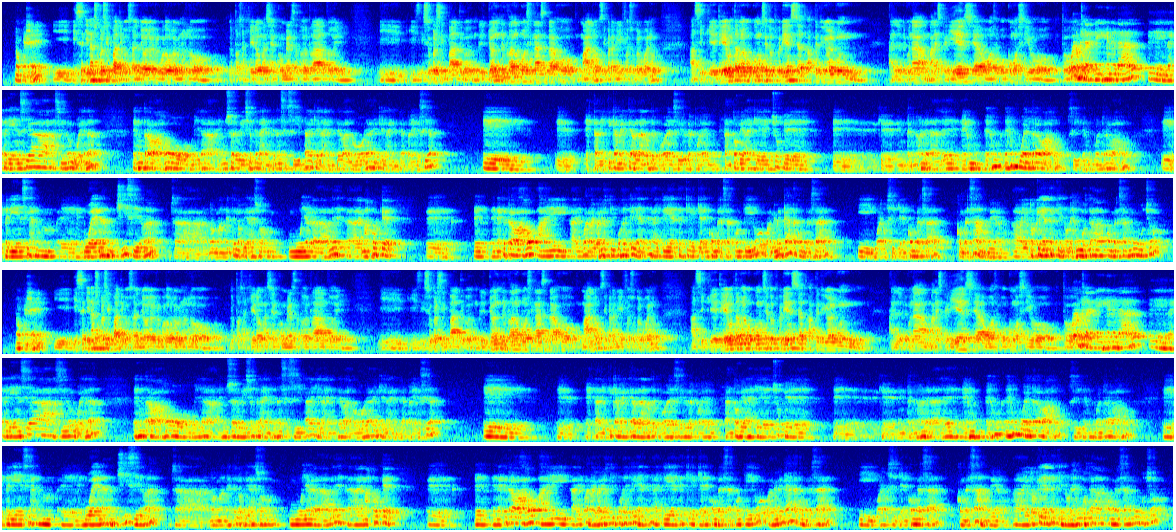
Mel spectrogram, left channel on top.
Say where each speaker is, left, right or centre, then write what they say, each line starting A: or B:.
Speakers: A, on the left; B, on the left.
A: Ok.
B: Y, y- y se- eran súper simpáticos. O sea, yo lo que recuerdo, por lo menos lo- los pasajeros me hacían conversa todo el rato y, y, y- y súper simpáticos. Yo en verdad no puedo decir nada de ese trabajo malo, si para mí fue súper bueno. Así que te quería preguntar, bueno, ¿cómo, cómo ha sido tu experiencia? ¿Has tenido algún, alguna mala experiencia o, has- o cómo ha sido todo,
A: Bueno, mira,
B: todo?
A: en general eh, la experiencia ha sido buena. Es un trabajo, mira, es un servicio que la gente necesita y que la gente valora y que la gente aprecia. Eh, eh, estadísticamente hablando, te puedo decir, después de tantos viajes que he hecho, que, eh, que en términos generales es un, es un, es un buen trabajo, sí, es un buen trabajo eh, experiencias mm, eh, buenas, muchísimas. O sea, normalmente los viajes son muy agradables. a- Además, porque eh, en, en este trabajo hay, hay, bueno, hay varios tipos de clientes. Hay clientes que quieren conversar contigo. A mí me encanta conversar. Y bueno, si quieren conversar, conversamos, digamos. Hay otros clientes que no les gusta conversar mucho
